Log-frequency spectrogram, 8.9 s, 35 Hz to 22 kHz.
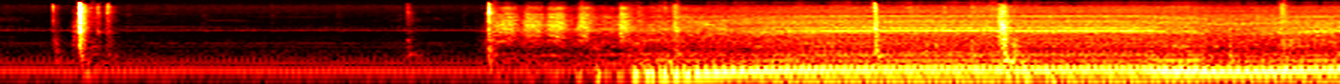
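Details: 2017 Honda Pioneer 1000-5 at 1200 miles with check engine code 9-2. Starter cranks briefly, then the engine catches and settles into a high, slightly uneven idle. Cause was broken factory over-crimped wires at the IACV plug on the throttle body; plug replaced and recrimped.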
